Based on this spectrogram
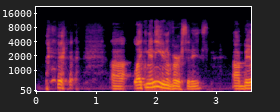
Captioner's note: laughter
